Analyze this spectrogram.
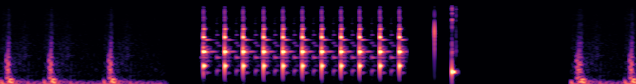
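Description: Rapid electronic blips chirp in a short burst.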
